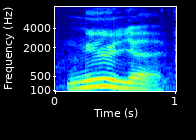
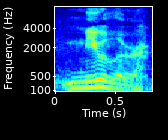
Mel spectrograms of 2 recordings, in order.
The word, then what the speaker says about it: Müller: Almost like the Chinese word for fish, Müller, right? Is that right, Andrew? All right, pretty much. And I will stop speaking in tongues now, so I'm not going to pronounce it Müller. I'm just going to pronounce it the good old American Mueller.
